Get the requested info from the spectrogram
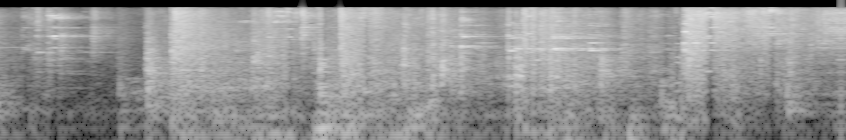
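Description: A rapid series of crashes and bangs as things in a room are smashed, with glass clinking and breaking and short ringing after some of the hits.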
